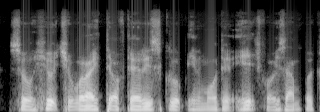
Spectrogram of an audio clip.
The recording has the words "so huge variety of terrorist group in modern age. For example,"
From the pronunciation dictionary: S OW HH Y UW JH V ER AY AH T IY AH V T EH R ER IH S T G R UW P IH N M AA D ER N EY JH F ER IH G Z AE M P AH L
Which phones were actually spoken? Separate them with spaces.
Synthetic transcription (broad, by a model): S OW HH Y UW CH V ER AY AH T IY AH F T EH R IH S G R UW P IH N M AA D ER N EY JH F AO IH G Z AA M P AH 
